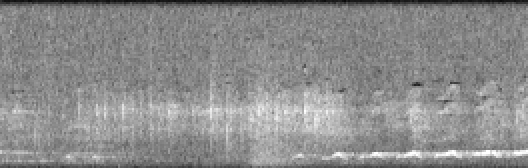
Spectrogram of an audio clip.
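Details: Asian koel call, a run of upslurred whistled notes climbing steadily in pitch and growing louder, about three per second. Faint bird chatter sits in the background.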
